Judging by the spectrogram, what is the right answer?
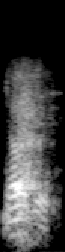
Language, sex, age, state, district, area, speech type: Nepali, male, 45-60, West Bengal, Darjeeling, rural, conversation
